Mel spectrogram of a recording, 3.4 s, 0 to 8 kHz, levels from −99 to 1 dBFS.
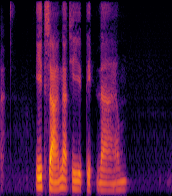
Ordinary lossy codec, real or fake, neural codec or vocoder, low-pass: none; fake; codec, 16 kHz, 0.5 kbps, FunCodec, trained on Chinese and English, 25 frames a second; none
